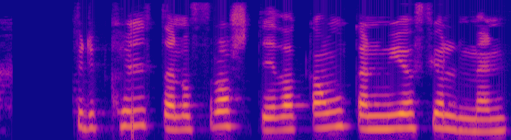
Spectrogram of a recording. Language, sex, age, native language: Icelandic, female, 12, Icelandic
